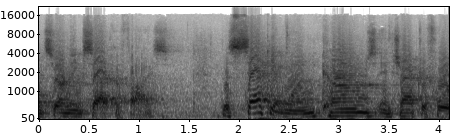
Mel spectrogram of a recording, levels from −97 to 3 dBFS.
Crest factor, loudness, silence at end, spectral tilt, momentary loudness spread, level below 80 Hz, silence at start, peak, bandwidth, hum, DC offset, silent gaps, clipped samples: 6 dB; -6 LUFS; 0 s; -4 dB/octave; 11 LU; -30 dBFS; 0 s; 0 dBFS; 17.5 kHz; none; under 0.1%; none; 0.8%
